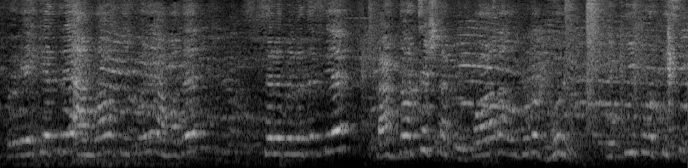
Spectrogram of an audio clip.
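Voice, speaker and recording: Woman, parent at a school meeting, high voice, earnest and long-winded, distant echoey noisy recording. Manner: earnest, explaining at length with restarts. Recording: echoey room, voice from far off, noisy.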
